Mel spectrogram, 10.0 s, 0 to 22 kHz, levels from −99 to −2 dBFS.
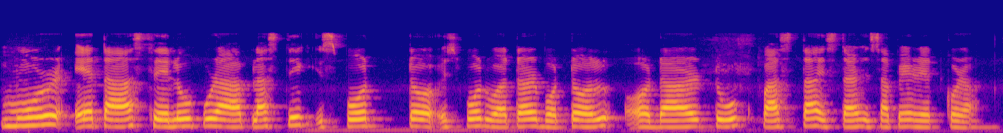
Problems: none marked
